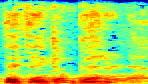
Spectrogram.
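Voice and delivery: alluring, seductive, yet sinister and creepy tone. Asked by a newcomer whether it comes from hell, a figure replies in a seductive, creepy voice. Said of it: "that seductive, creepy voice".

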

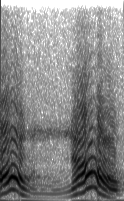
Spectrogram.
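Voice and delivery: startled, shocked tone. A narrator reads a character's reply to an officer, in a shocked voice. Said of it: "Robert told him in a shocked voice".

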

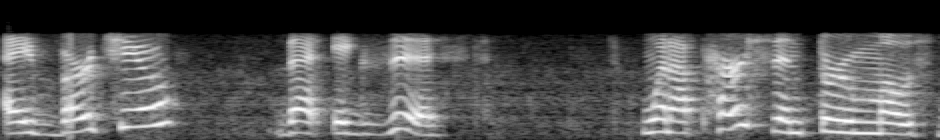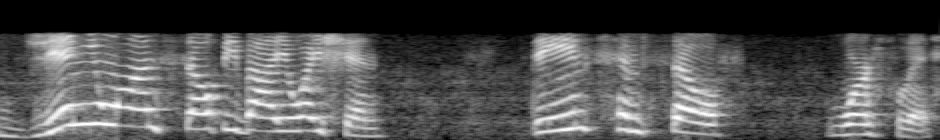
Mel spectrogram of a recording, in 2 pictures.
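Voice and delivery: drawn out, very slow, deliberate, word by word. Reading a definition of humility aloud to listeners, speaking very slowly. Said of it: "I'm going to speak slow".

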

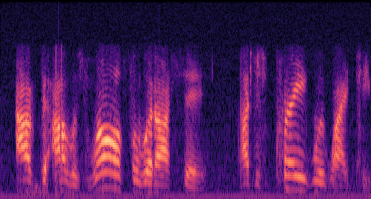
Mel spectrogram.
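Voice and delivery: plain

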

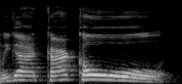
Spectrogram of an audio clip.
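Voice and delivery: high, loud, slow mock Canadian accent. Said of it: "talking with a Canadian accent".

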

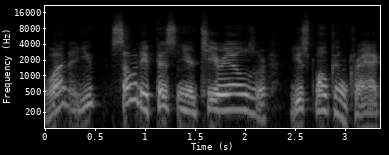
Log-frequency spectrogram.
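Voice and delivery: put-on southern drawl, very high. Quoting a man whose channel you find very funny, imitating a Southern drawl. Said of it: "in his southern kind of drawl accent".

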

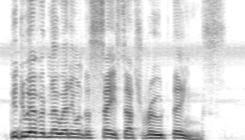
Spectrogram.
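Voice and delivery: angrily fuming. Narrator reads a character speaking in the sheds, fuming. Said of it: "Ernest fumed in the sheds".

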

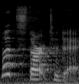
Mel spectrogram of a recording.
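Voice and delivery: usual speaking voice

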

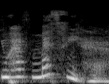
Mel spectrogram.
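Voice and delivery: put-on high small child's voice with British accent. Retelling what a little girl said to record company people, in a little British accent. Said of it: "She's this little British accent".

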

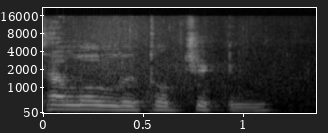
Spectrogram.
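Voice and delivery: put-on dim-witted, dumb cartoon character voice. Showing how the cartoon character says his line: imitating Ed from Ed, Edd n Eddy. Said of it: "the way he says".

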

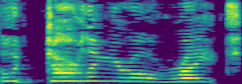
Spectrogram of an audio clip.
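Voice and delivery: relieved, very high-pitched exclamation. Reading a story, the mother hare to her rescued daughter: crying out. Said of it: "cried the mother hare".

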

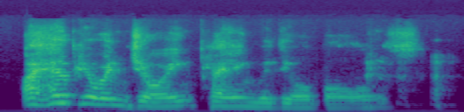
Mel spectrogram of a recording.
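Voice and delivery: proper, prim, teacherly school-mom voice, soft. Quoting instructions from a bit, the speaker uses a prim, proper school mom voice. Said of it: "proper school mom's voice".

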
